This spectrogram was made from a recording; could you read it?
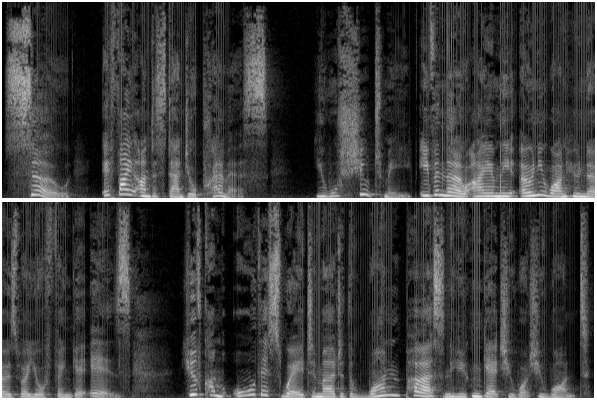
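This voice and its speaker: An actress playing a cool, commanding villain boss in an audio drama, composed, precise and dryly condescending. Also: female voice, fairly high pitch, big pitch swings, moderate pace. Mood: unyielding.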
